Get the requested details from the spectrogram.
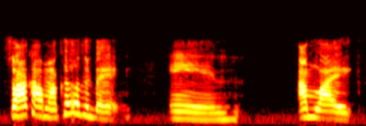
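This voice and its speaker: A young woman with a bright, forceful voice tells her story bluntly and with plenty of profanity. The sound is close and dry, with no room echo. It is a slightly dull, lo-fi phone recording. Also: mid-range voice, animated, takes it slowly. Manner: blunt, profane, heated retelling. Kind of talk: casual storytime monologue.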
